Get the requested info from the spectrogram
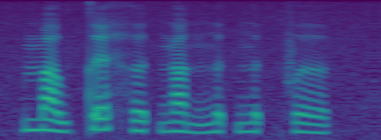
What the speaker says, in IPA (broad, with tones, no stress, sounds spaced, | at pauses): m a˧˩ w t̪ ɛ̰˧˥ h əː˨˩ t̚ ŋ a˧˩ n ŋ ə˨˩ t̚ ŋ ə˨˩ t̚ f əː˨˩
